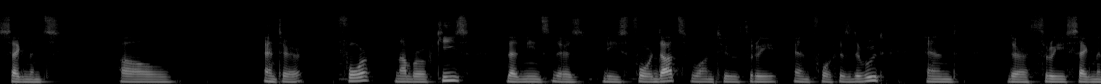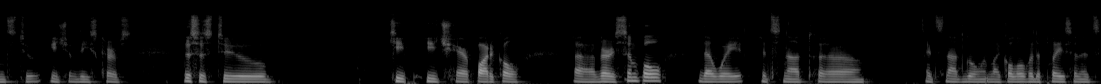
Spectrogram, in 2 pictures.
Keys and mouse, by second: 5.0 middle click, 8.7 middle click, 10.9 middle click, 15.4 middle click, 18.6 middle click.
